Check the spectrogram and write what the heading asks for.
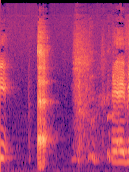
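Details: A loud voiced belch of about a quarter second, followed by voices; burping.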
